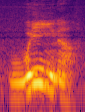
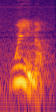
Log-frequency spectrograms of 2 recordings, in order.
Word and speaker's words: Huina: Ina is actually pronounced winner like winner but we know we know it's like a w but with a kind of a h pronunciation at the beginning so it becomes weiner everyone's gone who we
